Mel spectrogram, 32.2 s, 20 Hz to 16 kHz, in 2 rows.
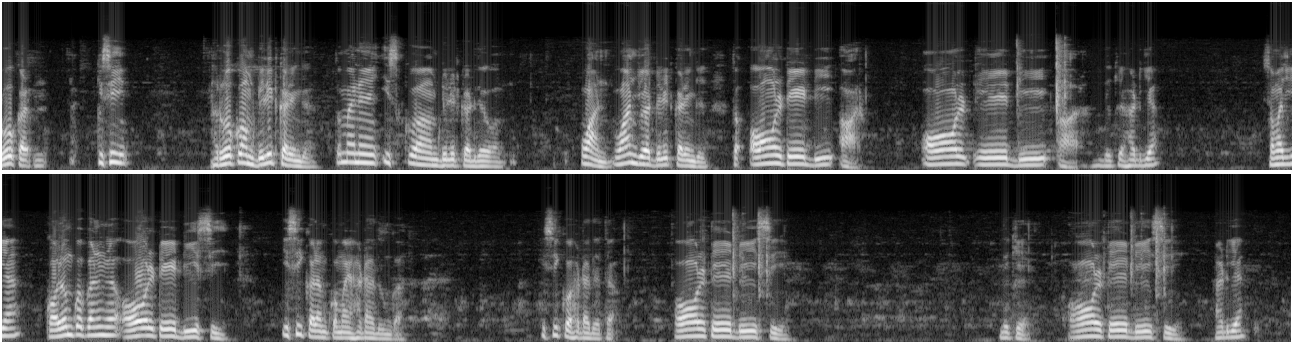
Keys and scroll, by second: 12.2 alt+a, 12.7 alt+d, 13.2 typing, 24.5 alt+d, 24.9 alt+a, 25.3-25.6 typing, 29.9 alt+a.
